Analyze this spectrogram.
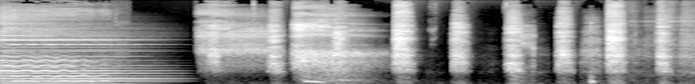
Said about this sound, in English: Are you box breathing? That's not how you box breathe. But you're breathing in a box shape. I was trying to make a beat.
